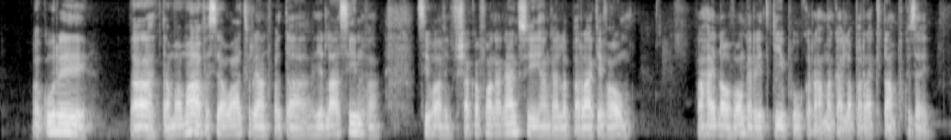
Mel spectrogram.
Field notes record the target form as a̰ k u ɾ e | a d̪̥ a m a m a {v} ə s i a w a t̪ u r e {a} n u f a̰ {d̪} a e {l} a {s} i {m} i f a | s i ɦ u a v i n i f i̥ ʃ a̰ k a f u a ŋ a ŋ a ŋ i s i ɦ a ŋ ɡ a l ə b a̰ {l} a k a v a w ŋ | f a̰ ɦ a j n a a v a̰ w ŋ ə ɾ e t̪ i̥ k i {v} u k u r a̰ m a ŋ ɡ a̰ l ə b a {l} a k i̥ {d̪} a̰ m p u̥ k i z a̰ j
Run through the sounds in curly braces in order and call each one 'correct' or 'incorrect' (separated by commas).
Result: correct, correct, correct, correct, correct, incorrect, incorrect, incorrect, incorrect, incorrect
